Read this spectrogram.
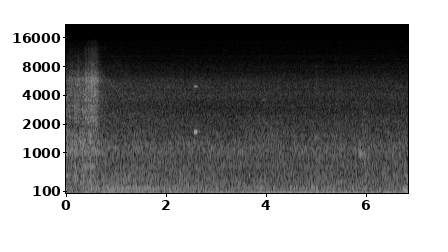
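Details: Perodua Axia just after spark plug replacement for jerking at 2–3k rpm: quick crank and catch, then a steady, even idle with no misses or stumbling; running properly.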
